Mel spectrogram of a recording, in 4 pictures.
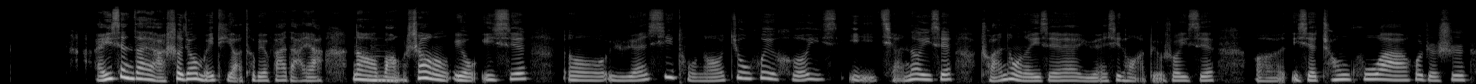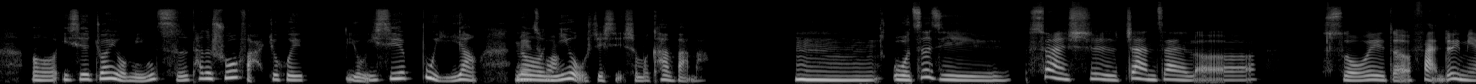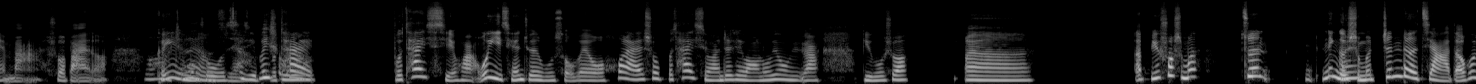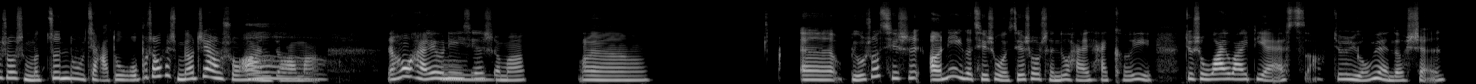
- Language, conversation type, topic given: Chinese, podcast, 你觉得网络语言对传统语言有什么影响？
- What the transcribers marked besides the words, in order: other background noise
